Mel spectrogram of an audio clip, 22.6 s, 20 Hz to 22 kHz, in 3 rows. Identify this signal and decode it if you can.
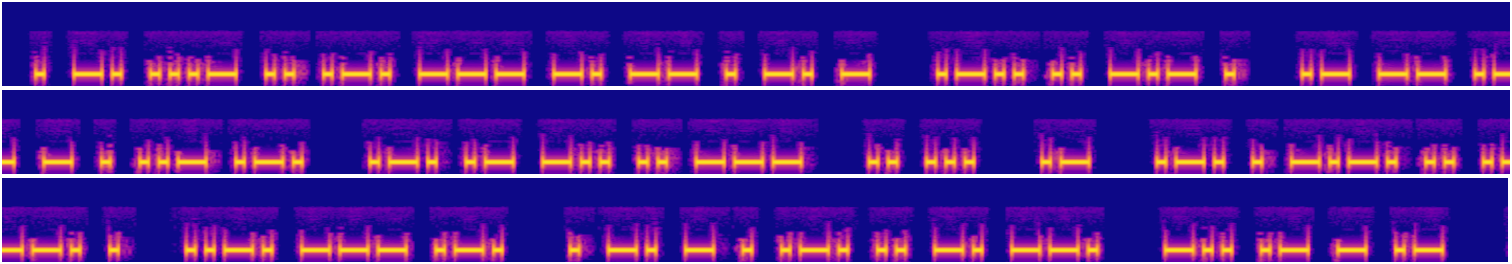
Morse code, heard as a keyed tone, about 25 wpm, 600 Hz. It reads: ENVIRONMENT LIKE AMATEUR RADIO IS A RECIPE FOR ENTERING DATA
